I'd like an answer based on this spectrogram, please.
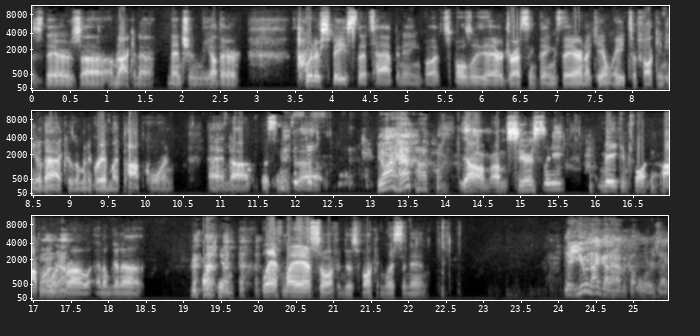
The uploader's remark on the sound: recorded on Twitter Spaces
